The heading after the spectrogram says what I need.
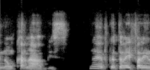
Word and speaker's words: cannabis: cannabis a sociedade fala cannabis e você usa a pronúncia canabis O que que tá correto cannabis é a pronúncia correta na verdade As duas pronúncias são corretas Eu também me questionei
